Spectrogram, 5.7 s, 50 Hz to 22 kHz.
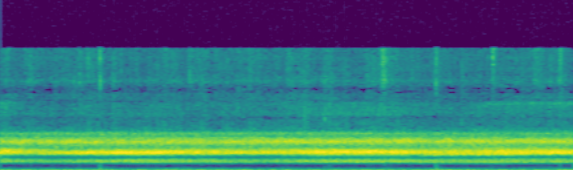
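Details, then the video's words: Rain-soaked frog chorus: thousands of voices blend into a seamless band of high, buzzing trills at even loudness, with low rushing noise beneath and a few brief clicks. "Frogs in Rain 2 Hours of Frogs, Thousands of Frogs Singing"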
